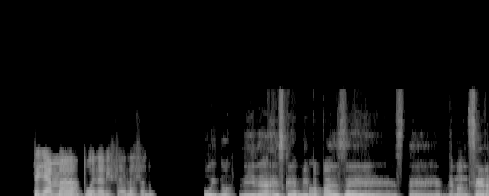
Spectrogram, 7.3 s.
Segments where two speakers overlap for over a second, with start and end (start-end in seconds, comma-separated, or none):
none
